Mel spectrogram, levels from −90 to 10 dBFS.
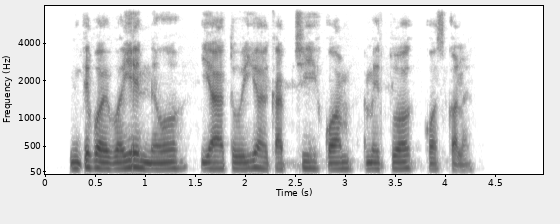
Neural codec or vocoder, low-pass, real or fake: codec, 16 kHz, 16 kbps, FunCodec, trained on LibriTTS, 50 frames a second; 7.2 kHz; fake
